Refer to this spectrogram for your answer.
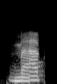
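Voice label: "map", Indian English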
